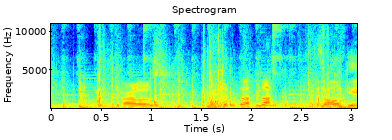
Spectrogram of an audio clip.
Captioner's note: laughs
